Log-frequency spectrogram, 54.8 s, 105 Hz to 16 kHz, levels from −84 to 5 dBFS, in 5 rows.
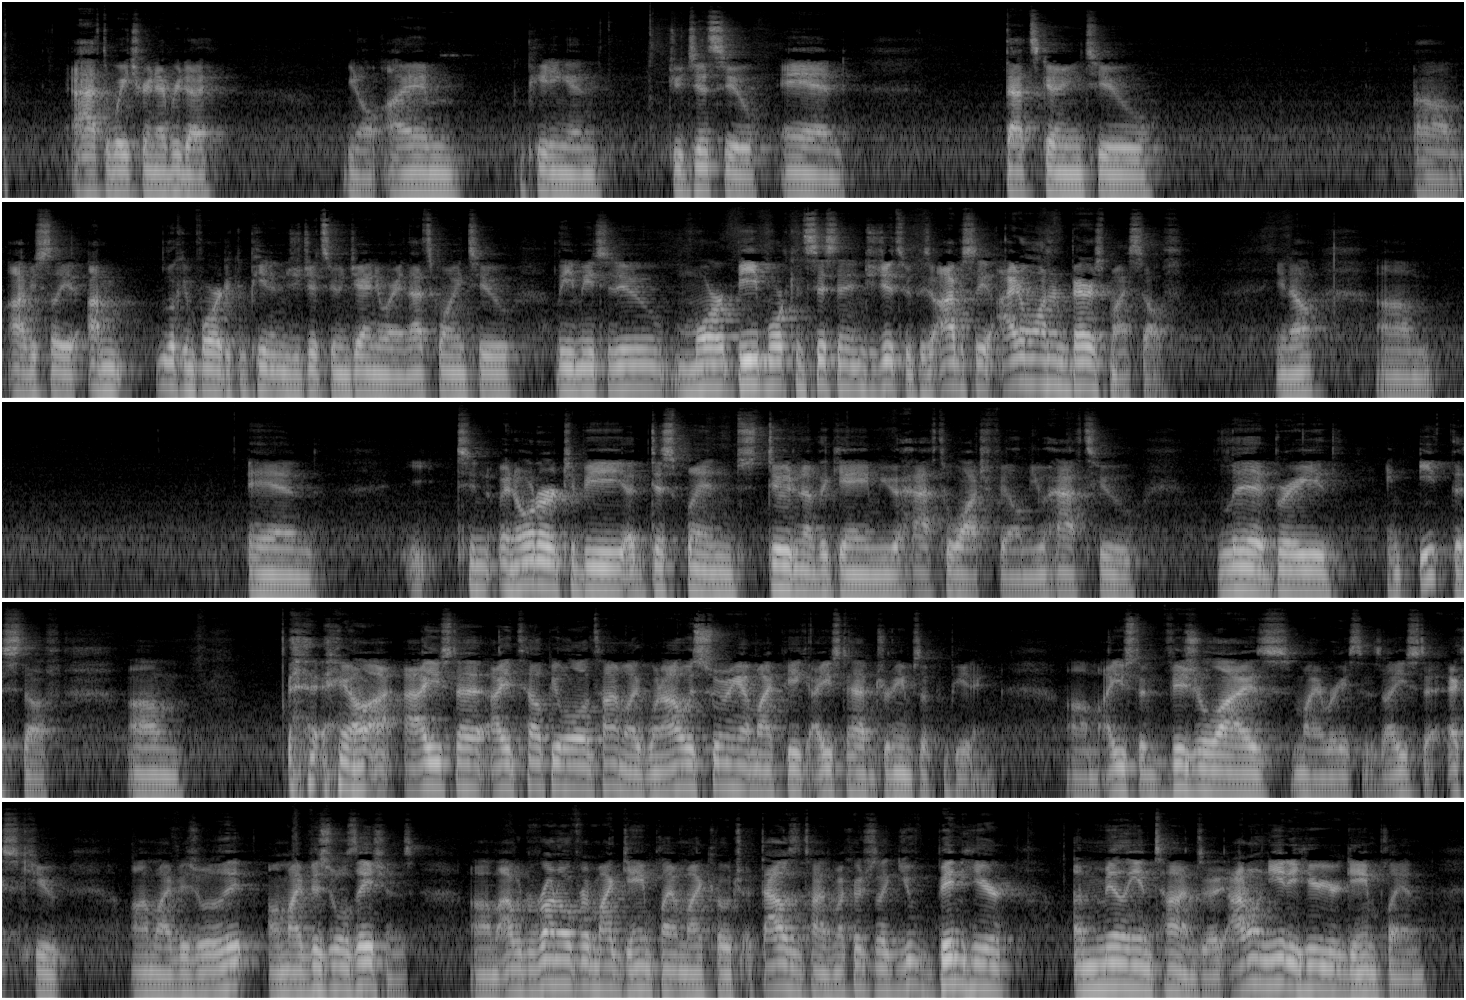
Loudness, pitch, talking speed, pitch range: -28 LUFS, 105 Hz, 170 wpm, 95-115 Hz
